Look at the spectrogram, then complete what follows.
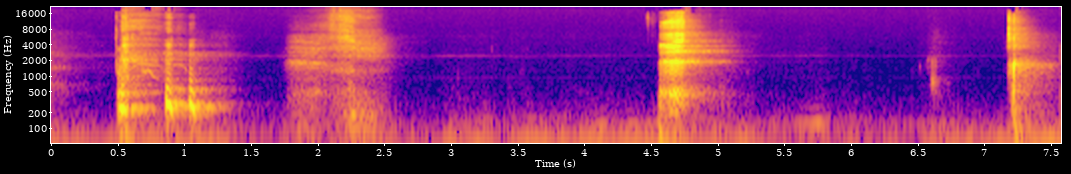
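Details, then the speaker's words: Adult with a hiccup spell during a ten-minute recording, triggered by forcing a burp after two or three drinks, while sitting and talking; repeated sharp, abrupt inspiratory catches, some with a voiced yelp. "I think it was just me trying to force out a burp and it just triggered those hiccups that we love so much"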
